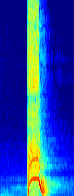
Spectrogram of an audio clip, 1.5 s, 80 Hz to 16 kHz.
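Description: A power drill fitted with a single-cut carbide bit spins up during a supercharger install on a Nissan 350Z or Infiniti G35, one short, loud whirring burst that rises in pitch and winds down.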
